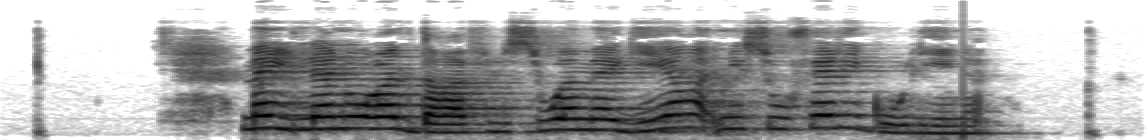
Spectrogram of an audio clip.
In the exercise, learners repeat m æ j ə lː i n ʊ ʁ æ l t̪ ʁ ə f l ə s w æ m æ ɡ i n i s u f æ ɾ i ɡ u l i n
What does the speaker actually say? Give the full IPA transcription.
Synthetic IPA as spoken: m æ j ə lː æ n ʊ ʁ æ l d̪ ʁ ə f l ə s w æ m æ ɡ i n i s u f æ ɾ i ɡ u l i n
